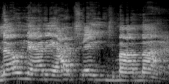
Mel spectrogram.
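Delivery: ordinary talk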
